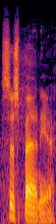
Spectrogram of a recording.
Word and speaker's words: Szczepaniak: And Szczepaniak, am I saying it right? That's pretty good. That's better than most of my relatives. How can I say it? Szczepaniak, yeah. I did say it right.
